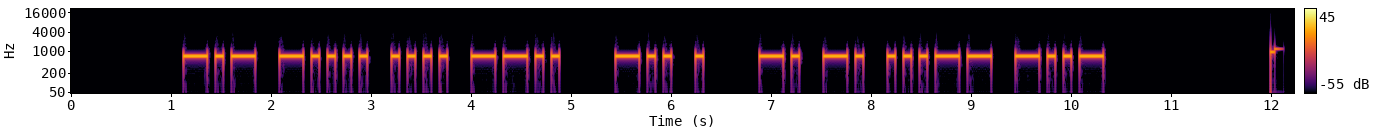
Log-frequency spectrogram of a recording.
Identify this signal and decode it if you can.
Morse code, heard as a keyed tone, about 15 wpm, 700 Hz. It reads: K6HZ DE NN3X
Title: USA Callsign DE Callsign - 4 Characters - 15wpm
